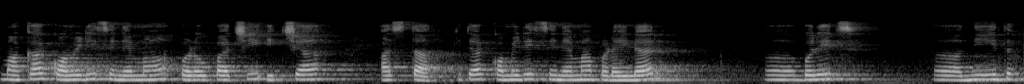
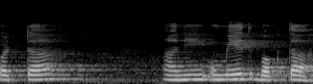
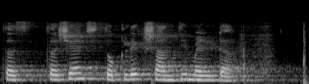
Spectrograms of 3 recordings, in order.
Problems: constant background noise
